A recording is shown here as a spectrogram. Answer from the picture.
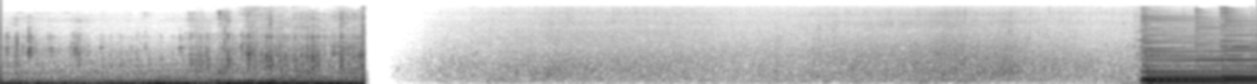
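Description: Inside the cab of a Toyota Hilux driving on a rough, corrugated gravel track: a loud low road rumble with rattles and clicks, which cuts off abruptly under two seconds in. A faint soft hiss follows, then acoustic guitar music starts near the end.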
